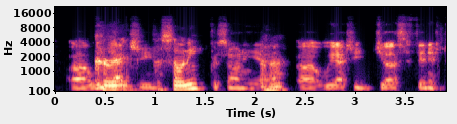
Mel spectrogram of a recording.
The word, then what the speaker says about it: Personae: It's called Current Personi. Personi, yeah.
